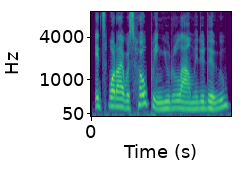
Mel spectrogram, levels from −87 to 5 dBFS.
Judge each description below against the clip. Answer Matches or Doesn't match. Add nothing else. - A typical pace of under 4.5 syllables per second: Doesn't match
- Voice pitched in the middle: Matches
